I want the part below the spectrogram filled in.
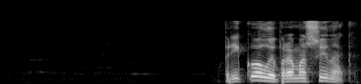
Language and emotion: Russian, positive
